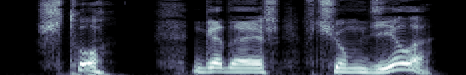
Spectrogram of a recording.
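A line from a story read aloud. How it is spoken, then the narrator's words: Loud laughter. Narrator (Russian): Графиня расхохоталась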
